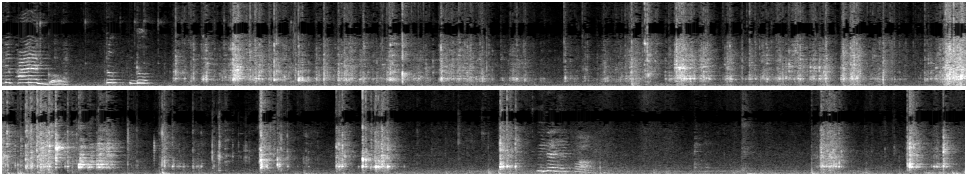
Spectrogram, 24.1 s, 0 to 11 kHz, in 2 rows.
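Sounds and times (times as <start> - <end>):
toy pots and pans clattering: 1.6 - 17.1, 18.2 - 18.7, 22.2 - 24.0.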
